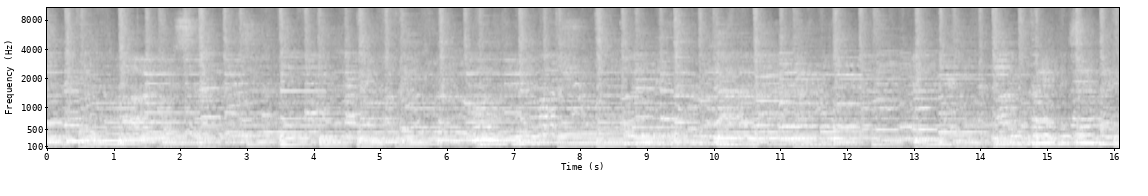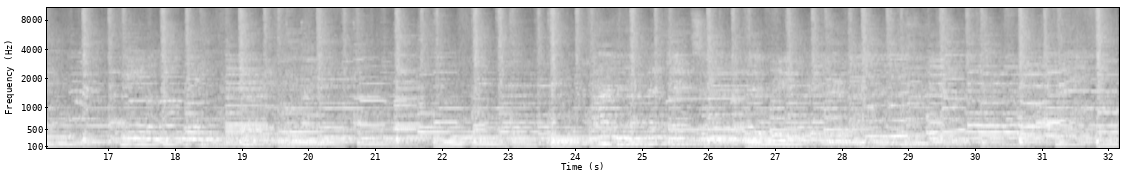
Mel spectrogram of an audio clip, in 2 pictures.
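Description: A live country band playing, with strummed acoustic guitars, electric guitar, bass guitar and fiddle over a steady beat.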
